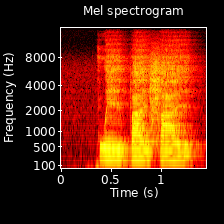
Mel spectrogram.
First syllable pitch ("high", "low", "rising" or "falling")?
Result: falling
